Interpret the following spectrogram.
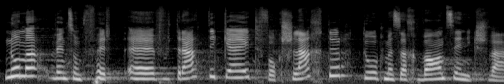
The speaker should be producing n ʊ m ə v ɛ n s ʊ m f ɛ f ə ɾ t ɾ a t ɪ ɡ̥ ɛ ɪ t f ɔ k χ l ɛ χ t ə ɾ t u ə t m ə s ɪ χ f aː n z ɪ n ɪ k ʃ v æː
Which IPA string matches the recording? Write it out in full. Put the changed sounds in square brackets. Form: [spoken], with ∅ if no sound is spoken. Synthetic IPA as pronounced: n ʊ m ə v ɛ n s ʊ m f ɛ f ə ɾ t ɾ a t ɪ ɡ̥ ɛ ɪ t f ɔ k [ʃ] l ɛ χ t ə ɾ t u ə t m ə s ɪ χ [v] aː n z ɪ n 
